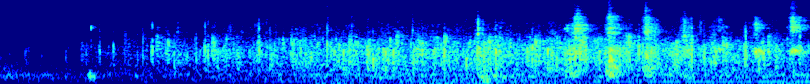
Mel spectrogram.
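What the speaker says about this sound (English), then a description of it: "Applause" Crowd applause after a campaign speech in the video game Batman: The Telltale Series, a steady moderate clapping that swells and holds, heard alone without talk.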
